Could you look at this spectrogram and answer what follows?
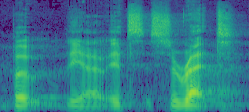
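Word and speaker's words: Suereth: It's Surrett, with that nice silent H on it.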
